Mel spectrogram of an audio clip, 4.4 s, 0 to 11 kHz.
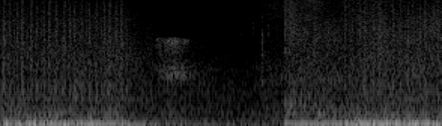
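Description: Enemy gunfire in Mass Effect 1, heavy low booming shots and rumbling fire under a steady game soundscape, briefly dropping away mid-clip before a loud burst resumes.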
